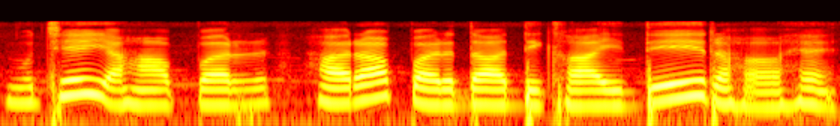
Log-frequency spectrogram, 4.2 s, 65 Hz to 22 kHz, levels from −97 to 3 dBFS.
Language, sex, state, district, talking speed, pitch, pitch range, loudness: Hindi, female, Madhya Pradesh, Katni, 130 wpm, 185 Hz, 175-205 Hz, -13 LUFS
